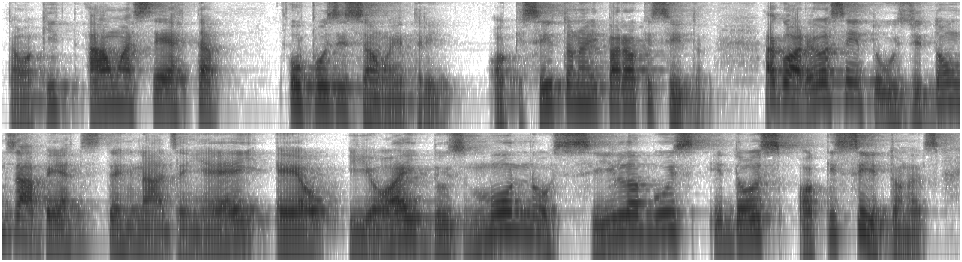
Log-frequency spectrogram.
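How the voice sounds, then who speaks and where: A man's voice: fairly high pitch, big pitch swings, moderate pace, darkish tone. A man teaching a grammar lesson for exam candidates, asking the student rhetorical questions and listing example words one by one. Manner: didactic, addresses the student directly with rhetorical questions.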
